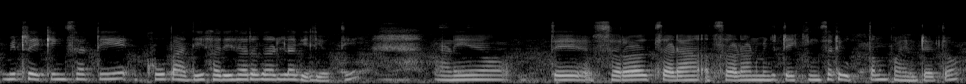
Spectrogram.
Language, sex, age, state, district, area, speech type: Marathi, female, 30-45, Maharashtra, Mumbai Suburban, urban, spontaneous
